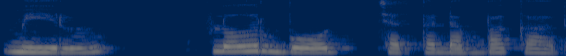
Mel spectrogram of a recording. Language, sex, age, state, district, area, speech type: Telugu, female, 45-60, Andhra Pradesh, East Godavari, urban, read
